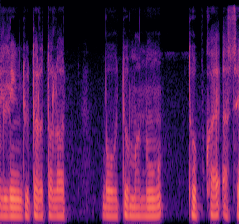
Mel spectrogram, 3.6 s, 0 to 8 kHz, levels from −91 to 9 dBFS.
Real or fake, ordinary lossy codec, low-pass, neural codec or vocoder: real; none; 7.2 kHz; none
